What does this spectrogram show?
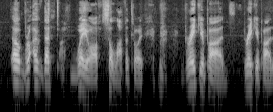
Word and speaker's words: brachiopod: Brachiopods.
